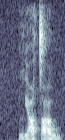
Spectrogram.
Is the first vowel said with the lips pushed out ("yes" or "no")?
no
